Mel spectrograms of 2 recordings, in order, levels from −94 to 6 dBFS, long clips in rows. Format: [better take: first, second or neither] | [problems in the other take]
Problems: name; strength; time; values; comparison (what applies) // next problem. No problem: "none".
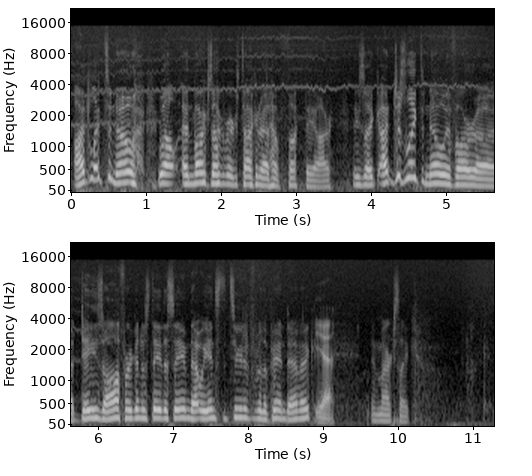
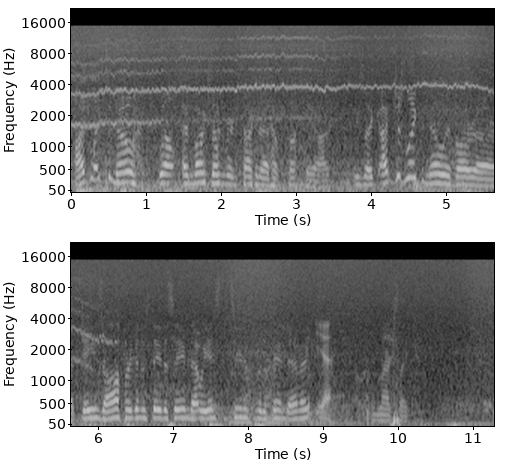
first | hiss; loud; throughout; 3 dB below the speech; faint in the first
